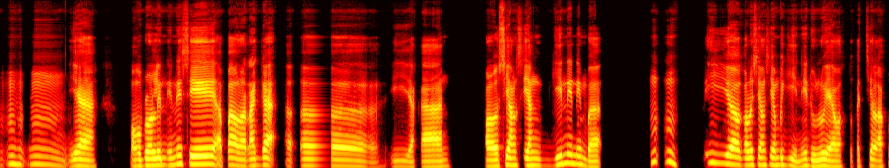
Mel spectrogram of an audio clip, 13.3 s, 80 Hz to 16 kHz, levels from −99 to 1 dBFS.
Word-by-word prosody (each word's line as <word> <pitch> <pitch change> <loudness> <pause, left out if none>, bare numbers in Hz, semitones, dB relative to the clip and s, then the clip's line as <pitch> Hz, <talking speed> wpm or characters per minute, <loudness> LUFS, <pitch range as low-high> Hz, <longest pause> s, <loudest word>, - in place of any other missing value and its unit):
mhm 170 +3 -8
mhm, 170 +1 -9 0.4
iya. 130 -1 +2 0.5
Ngobrolin 145 +3 +2
ini 155 +4 -2
sih, 170 0 +6
apa, 155 - 0
olahraga, 140 +3 +3 0.2
heeh, 130 -4 -3 0.2
iya 120 -1 -7
kan. 120 +2 0 0.5
Kalau 130 +1 +3
siang-siang 145 0 +1 0.2
gini 180 +6 -1
nih, 175 -1 -2
Mbak 115 -3 -1 0.8
mhm, 225 -1 -6 0.5
iya, 185 -5 +3
kalau 150 0 +1
siang-siang 155 -1 -1
begini 140 -5 -5
dulu 130 +2 0
ya 125 -3 +3
waktu 120 +1 -12
kecil 125 +3 -4
aku 120 0 -4
140 Hz, 115 wpm, -22 LUFS, 125-160 Hz, 0.8 s, sih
